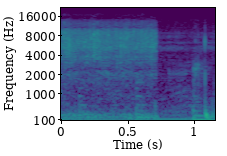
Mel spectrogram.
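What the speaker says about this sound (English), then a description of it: "let's get in the shower" Shower water running in the Roblox Bloxburg video game, a steady hissing spray that cuts off partway through, followed by faint game sounds.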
